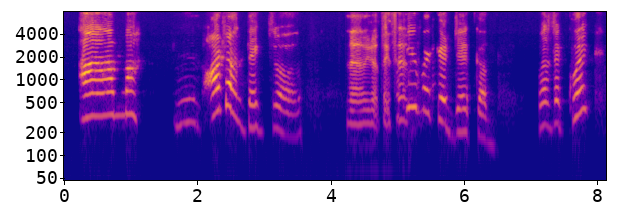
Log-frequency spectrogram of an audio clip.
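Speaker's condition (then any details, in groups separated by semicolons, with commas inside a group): Multiple system atrophy; speech changes among early symptoms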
